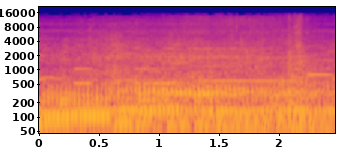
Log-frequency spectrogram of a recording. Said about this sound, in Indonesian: aduh banyak suara motor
